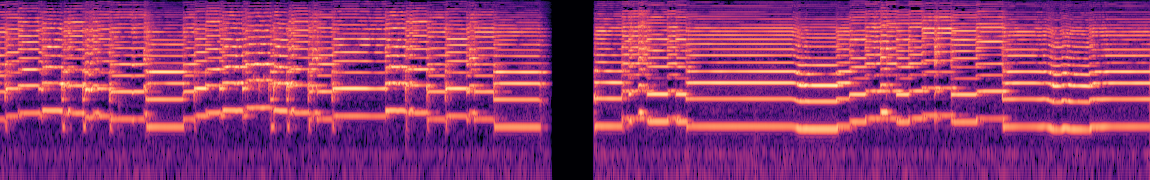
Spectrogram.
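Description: Belarusian bagpipe (duda) playing a tune in the closed fingering manner, the notes short and separated. The sound breaks off for under a second just past the middle, then the tune carries on with longer held notes.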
